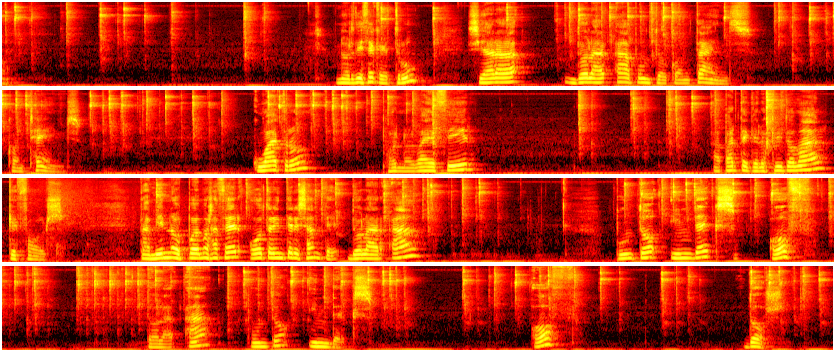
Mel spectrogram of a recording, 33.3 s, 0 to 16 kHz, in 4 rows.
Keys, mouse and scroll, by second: 0.0-1.2 typing, 2.4 Return, 4.3 ctrl+p, 5.1 ctrl+w, 5.6-12.7 typing, 14.6-15.2 typing, 16.0 Return, 23.6-25.7 typing, 27.1-33.2 typing.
